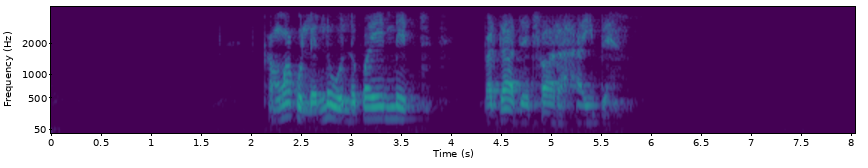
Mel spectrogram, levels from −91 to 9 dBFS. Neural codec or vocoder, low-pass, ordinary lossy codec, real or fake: none; 3.6 kHz; none; real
